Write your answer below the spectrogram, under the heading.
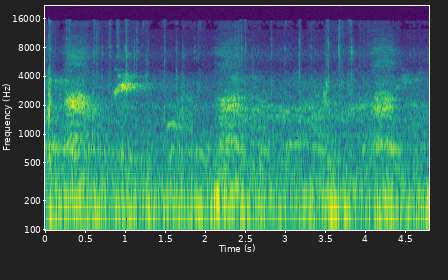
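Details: Crows competing with wild birds for food, giving four short harsh calls spaced about a second apart over steady low background noise.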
